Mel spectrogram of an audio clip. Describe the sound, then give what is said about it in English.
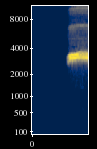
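A model train whistle blows a single shrill, steady note that starts abruptly after a moment of silence and holds loud until the end, as the model trains start to travel over the tracks. “Either way, with a whistle and a whir, they came to life and began to travel over the tracks.”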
